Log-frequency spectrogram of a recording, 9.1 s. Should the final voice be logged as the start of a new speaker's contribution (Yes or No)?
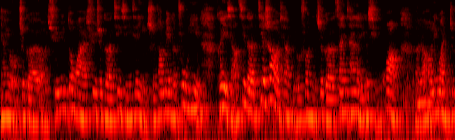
No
